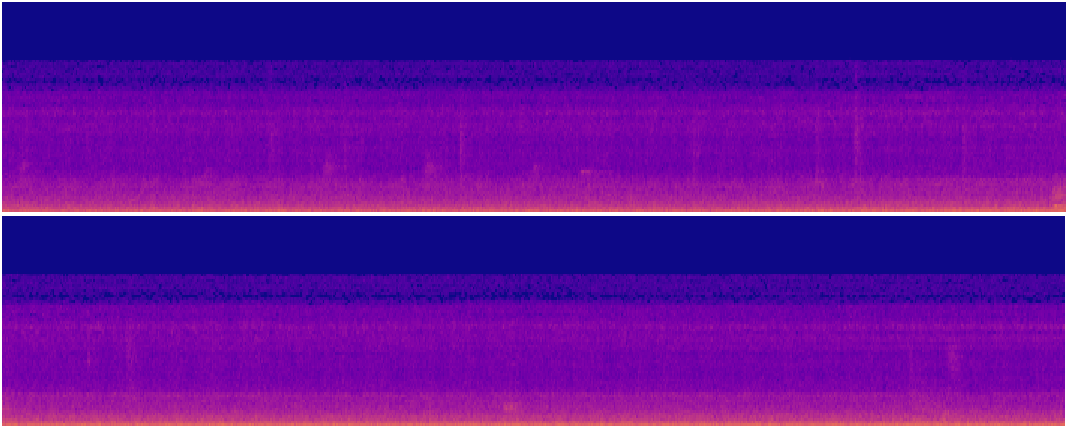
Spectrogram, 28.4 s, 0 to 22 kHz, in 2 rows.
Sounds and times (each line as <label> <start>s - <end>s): air conditioning fan 0.0s - 28.3s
